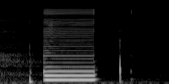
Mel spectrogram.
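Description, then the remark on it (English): A loud, steady electronic tone lasting about half a second, a phone notification beep, bracketed by a couple of brief faint clicks or taps, with no one talking. “Sorry, I forgot to put my phone silent.”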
